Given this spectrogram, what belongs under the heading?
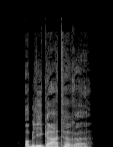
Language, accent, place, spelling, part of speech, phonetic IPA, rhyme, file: German, Germany, Berlin, obligatere, adjective, [obliˈɡaːtəʁə], -aːtəʁə, De-obligatere.ogg
- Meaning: inflection of obligat: 1. strong/mixed nominative/accusative feminine singular comparative degree 2. strong nominative/accusative plural comparative degree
